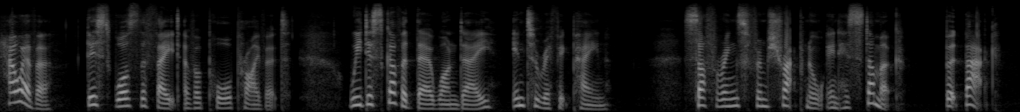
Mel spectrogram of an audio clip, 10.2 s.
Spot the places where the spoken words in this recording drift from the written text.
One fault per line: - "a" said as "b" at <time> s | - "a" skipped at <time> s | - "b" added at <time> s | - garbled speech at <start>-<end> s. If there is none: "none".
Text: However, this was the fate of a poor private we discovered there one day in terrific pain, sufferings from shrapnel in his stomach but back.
none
